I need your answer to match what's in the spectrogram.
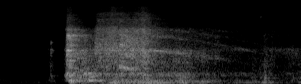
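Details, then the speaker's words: Carbureted engine's first start in 30 years: it cranks, catches with a rush, then sags and stumbles as if running lean and won't hold idle; the diaphragm choke stays open instead of pulling shut. "choke isn't closed, unfortunately. The choke needs to be closed. I don't know why it's not sucking it shut."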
